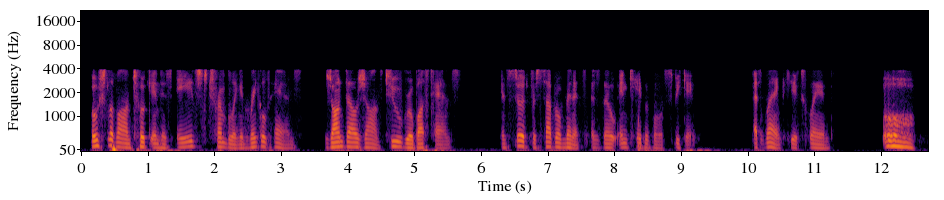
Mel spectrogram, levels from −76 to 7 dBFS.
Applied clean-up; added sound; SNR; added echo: neural mask model Resemble Enhance denoiser.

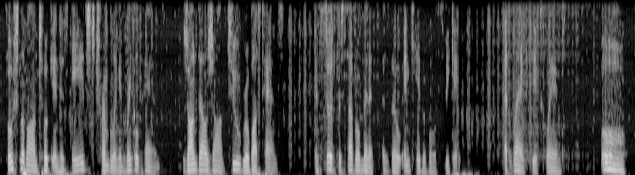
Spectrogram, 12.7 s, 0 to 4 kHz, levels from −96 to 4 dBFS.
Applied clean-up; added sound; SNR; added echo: classical method spectral subtraction.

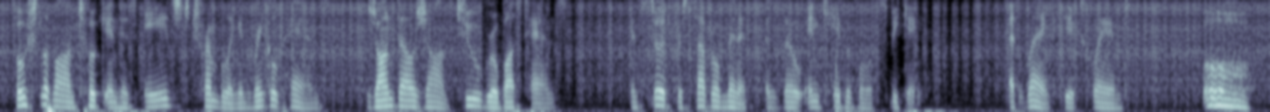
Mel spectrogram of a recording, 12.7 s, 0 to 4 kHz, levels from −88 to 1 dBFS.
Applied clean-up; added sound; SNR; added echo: none; Coin (dropping); 14 dB; none.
